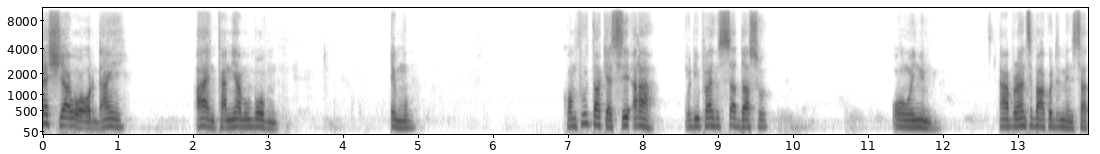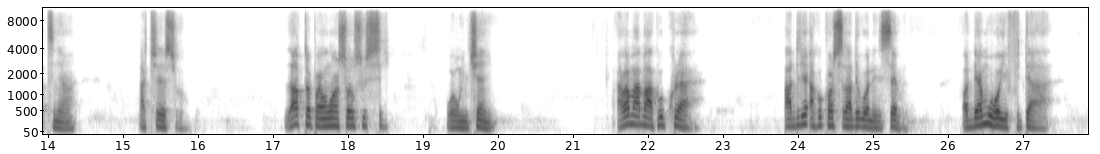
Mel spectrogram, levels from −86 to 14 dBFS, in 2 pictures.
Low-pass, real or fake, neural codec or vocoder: 9.9 kHz; fake; codec, 16 kHz in and 24 kHz out, 0.8 kbps, FocalCodec, streaming, 65536 codes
